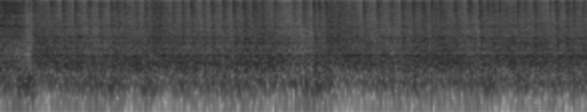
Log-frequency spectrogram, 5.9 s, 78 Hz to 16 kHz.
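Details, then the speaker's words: 2006 Yamaha YZ250 two-stroke dirt bike, previously wouldn't run: ragged revving with loud rapid hammering knock every stroke; rod bearing suspected, clutch also possible, not confirmed. "You can hear it knocking like crazy. Huh. That sounds absolutely horrible."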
